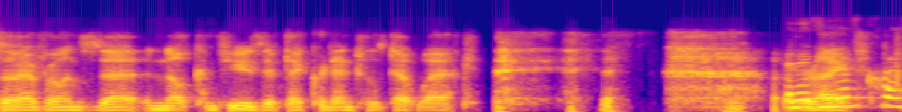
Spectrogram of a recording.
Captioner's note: laughs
